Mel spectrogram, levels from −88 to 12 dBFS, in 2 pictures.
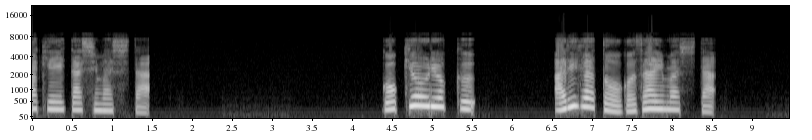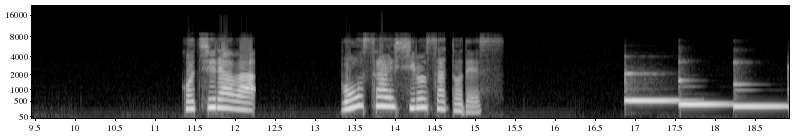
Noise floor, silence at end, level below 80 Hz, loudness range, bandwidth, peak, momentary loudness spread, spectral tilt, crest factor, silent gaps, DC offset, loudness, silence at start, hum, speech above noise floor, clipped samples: -73 dBFS; 0 s; -62 dBFS; 11 LU; 8 kHz; 0 dBFS; 12 LU; -5 dB/octave; 14 dB; none; under 0.1%; -13 LUFS; 0 s; none; 60 dB; under 0.1%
